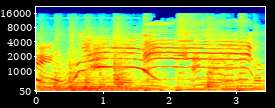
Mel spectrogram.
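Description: A crowd cheers loudly in an ovation for a boxer, high-pitched shouts and yells rising over a steady roar that carries on without a break.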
